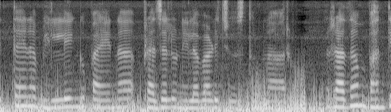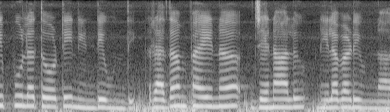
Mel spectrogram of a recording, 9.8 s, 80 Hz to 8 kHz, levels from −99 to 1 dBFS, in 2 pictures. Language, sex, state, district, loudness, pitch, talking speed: Telugu, female, Telangana, Mahabubabad, -16 LUFS, 205 Hz, 100 wpm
